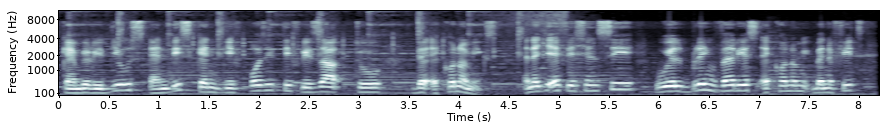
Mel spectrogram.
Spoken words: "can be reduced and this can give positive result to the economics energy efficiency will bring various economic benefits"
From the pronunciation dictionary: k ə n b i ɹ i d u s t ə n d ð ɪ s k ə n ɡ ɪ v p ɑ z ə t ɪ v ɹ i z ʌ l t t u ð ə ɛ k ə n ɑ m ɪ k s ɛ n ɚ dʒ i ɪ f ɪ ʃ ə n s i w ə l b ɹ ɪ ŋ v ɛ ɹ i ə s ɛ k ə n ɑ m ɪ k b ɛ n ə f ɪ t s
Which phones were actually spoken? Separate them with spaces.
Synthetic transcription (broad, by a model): k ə n b i ɹ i d u s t ə n d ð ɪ s k ə n ɡ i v p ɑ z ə t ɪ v ɹ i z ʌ l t t u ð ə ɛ k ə n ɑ m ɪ k s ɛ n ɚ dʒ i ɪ f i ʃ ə n s i w ə l b ɹ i ŋ v ɛ ɹ i ə s ɛ k ə n ɑ m ɪ k b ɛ n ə f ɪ t s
